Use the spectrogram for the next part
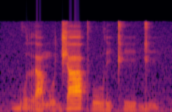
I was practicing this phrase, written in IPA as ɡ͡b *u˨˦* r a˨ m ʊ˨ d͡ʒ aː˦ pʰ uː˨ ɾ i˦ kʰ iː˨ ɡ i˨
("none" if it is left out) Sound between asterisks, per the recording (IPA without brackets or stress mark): u˦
